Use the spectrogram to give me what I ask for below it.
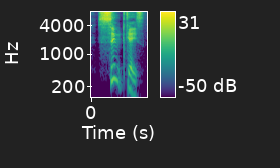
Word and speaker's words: suitcase: Ударение на первом. Suitcase. Не suit. Не говорите suit. Многим нравится вот это с говорить. Не надо. Просто длинный с. И у. Сокращенный перед ц. Suit. Suitcase. Suitcase.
